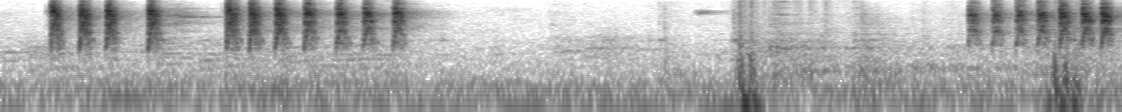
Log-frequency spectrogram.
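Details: Fighting chatter of Eurasian tree sparrows used to lure others into calling: two quick runs of harsh chips, a pause with a single knock, then another fast burst.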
